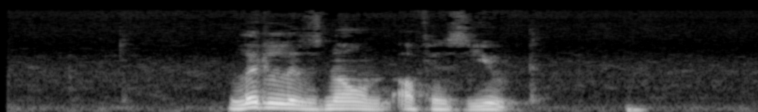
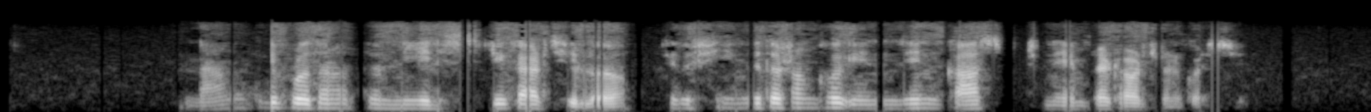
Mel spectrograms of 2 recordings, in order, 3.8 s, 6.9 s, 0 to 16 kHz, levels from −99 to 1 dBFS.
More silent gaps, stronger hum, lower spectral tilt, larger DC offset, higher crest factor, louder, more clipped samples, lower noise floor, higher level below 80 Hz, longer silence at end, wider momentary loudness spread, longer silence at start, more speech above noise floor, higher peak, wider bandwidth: second, none vs 5.02-5.06 s; neither; first, -10.5 dB/octave vs -4 dB/octave; neither; about the same, 18 dB vs 22 dB; about the same, -21 LUFS vs -22 LUFS; neither; second, -62 dBFS vs -71 dBFS; first, -44 dBFS vs -62 dBFS; second, 0.55 s vs 0.7 s; first, 25 LU vs 10 LU; first, 1.15 s vs 0.95 s; second, 42 dB vs 48 dB; second, -6 dBFS vs -2 dBFS; second, 6.2 kHz vs 7.8 kHz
